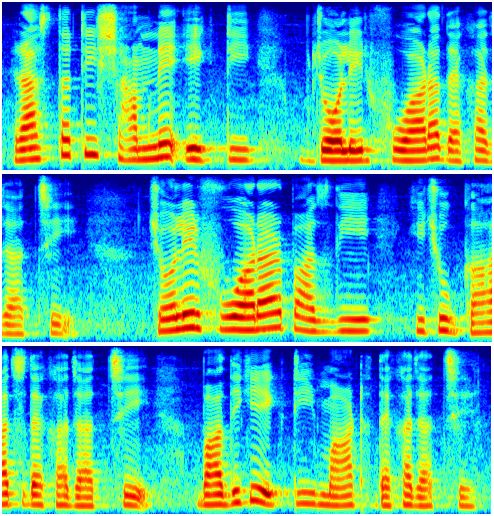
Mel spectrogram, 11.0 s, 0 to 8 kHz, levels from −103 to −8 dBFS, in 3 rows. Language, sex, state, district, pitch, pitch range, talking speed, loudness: Bengali, female, West Bengal, North 24 Parganas, 185 Hz, 170-210 Hz, 115 wpm, -19 LUFS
